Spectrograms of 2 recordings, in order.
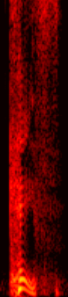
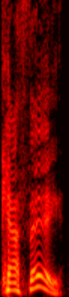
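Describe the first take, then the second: First: It is said following English spelling rules. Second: It is said with a French-style pronunciation. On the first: The speaker calls it wrong. "If it were English, we would pronounce it cafe" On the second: The speaker calls it right. "Cafe is a French word. That's why that's why we pronounce it cafe"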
